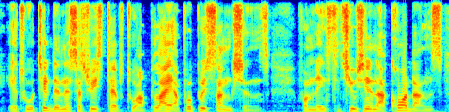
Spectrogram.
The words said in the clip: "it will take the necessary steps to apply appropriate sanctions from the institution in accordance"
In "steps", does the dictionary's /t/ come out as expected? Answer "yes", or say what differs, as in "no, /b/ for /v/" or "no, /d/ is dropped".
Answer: yes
